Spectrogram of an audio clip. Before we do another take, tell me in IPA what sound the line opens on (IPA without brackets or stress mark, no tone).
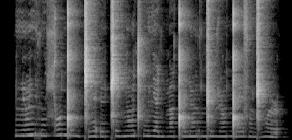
lʲ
